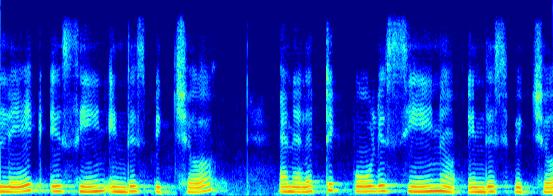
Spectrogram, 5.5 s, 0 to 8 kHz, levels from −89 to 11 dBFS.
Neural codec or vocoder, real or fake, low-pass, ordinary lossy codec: codec, 24 kHz, 6 kbps, HILCodec; fake; 7.2 kHz; none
